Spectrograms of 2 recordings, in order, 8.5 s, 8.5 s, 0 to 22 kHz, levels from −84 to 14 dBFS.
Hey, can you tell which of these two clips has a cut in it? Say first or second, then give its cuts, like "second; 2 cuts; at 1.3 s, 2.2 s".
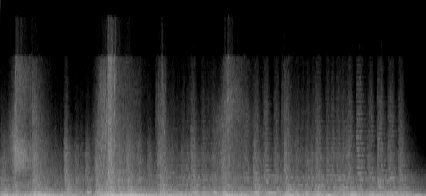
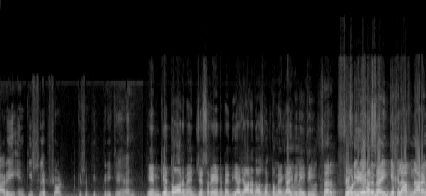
second; 1 cut; at 2.8 s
